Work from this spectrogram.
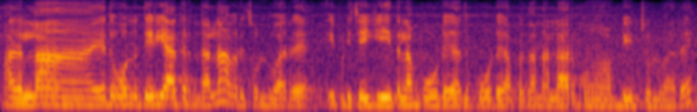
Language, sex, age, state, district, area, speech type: Tamil, female, 60+, Tamil Nadu, Salem, rural, spontaneous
